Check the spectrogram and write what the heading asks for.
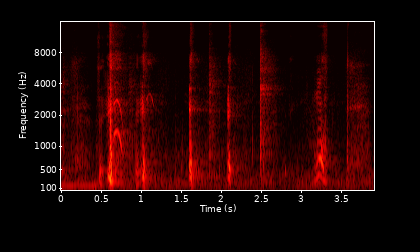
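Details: Quadriplegic adult with weak, underdeveloped lungs and a respiratory illness coughing: several short, faint coughs with little force, too weak to clear mucus.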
